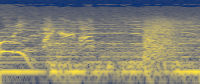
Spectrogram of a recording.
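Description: Soundtrack of an animated Trix cereal TV commercial playing at low level: music under a cartoon character's voice, with a short swell of noise late on.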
